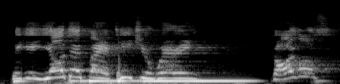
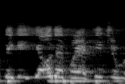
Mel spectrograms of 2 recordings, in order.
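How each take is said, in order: First: Louder and slow, hammering it; slow, booming, incensed; loud indignant repeat. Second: Said in the usual way. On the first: Real, not acted. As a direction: lean into it with outrage. Repeats line, then punches it.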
